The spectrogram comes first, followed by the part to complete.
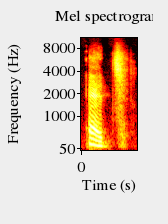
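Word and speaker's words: egy: a vowel and then we only have one word for a or an which is pronounced Edge and that's also our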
